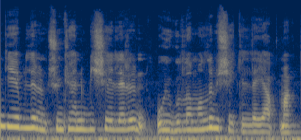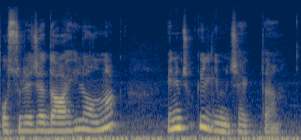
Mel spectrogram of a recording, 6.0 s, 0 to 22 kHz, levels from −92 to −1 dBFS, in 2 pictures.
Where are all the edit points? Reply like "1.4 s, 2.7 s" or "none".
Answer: 3.0 s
